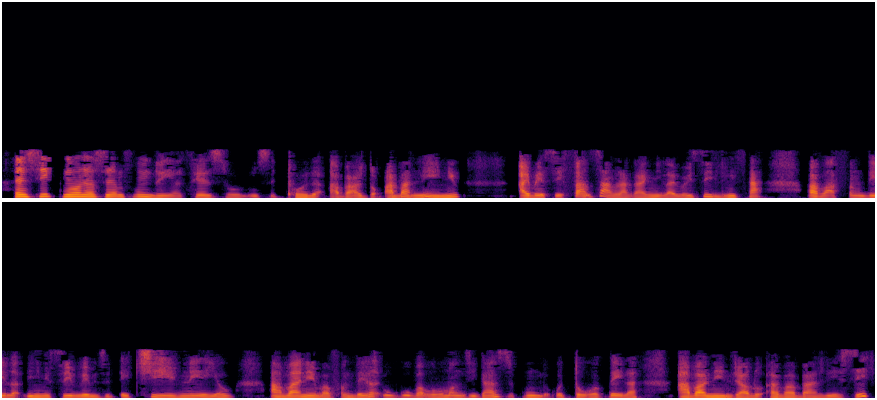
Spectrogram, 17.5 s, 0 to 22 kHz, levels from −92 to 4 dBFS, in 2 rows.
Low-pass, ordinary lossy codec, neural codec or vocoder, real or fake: 5.4 kHz; MP3, 24 kbps; codec, 16 kHz in and 24 kHz out, 0.4 kbps, LongCat-Audio-Codec, four codebook decoder; fake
